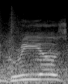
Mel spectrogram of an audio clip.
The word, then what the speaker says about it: Griot's: I'm at the Griot's garage, and correct me, but is the correct way to say it?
